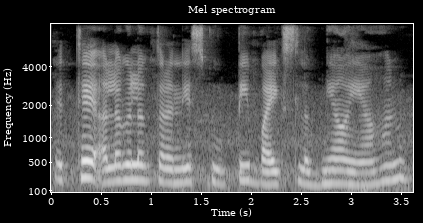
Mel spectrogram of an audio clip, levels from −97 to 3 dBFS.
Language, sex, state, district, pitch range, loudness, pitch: Punjabi, female, Karnataka, Bangalore, 180-225 Hz, -18 LUFS, 200 Hz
